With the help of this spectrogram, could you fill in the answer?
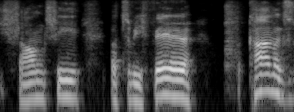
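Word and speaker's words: Shang-Chi: think it's shangchi because i believe simulu put out a tweet once saying that it is actually pronounced shanxi but to be fair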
